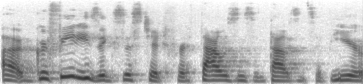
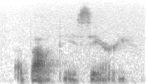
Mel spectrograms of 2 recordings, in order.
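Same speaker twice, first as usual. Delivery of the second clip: whisper; 13 dB quieter, faster than usual. Real, not acted. Rhetorical question whispered.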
